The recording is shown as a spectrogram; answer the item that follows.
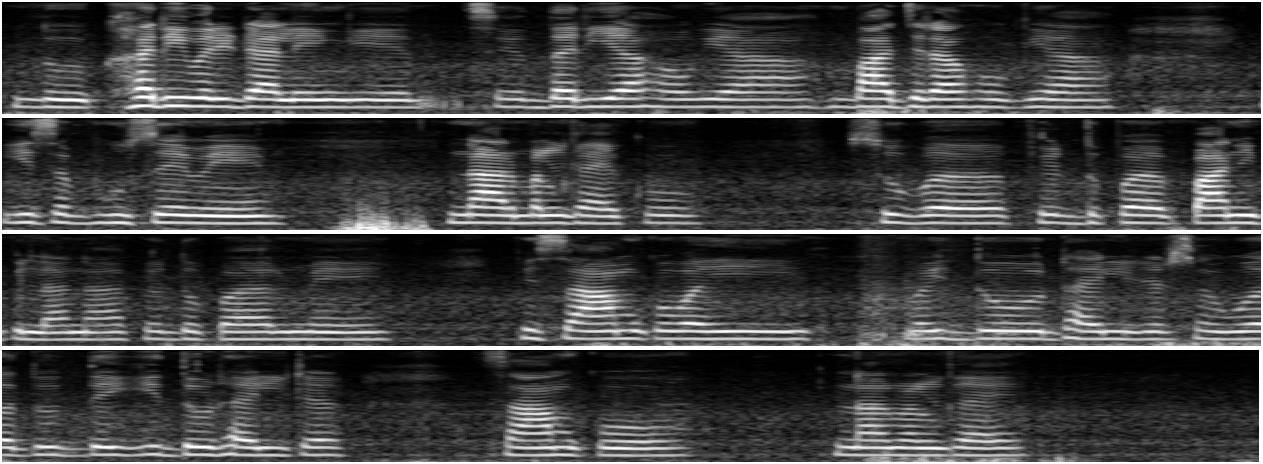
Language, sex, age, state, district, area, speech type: Urdu, female, 30-45, Uttar Pradesh, Mirzapur, rural, spontaneous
